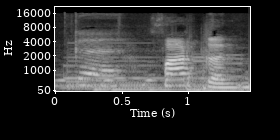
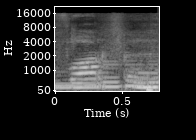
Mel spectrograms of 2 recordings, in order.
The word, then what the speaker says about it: varken: Warken. Warken. Oh. Jadi kalau Mami namanya Nova jadi dibacanya Nova gitu. Iya. Oh di dalam bahasa Belanda V dibacanya lebih ke mirip ke W.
